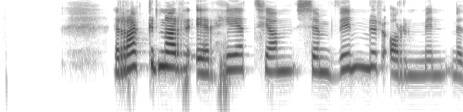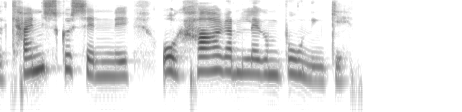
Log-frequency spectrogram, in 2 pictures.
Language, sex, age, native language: Icelandic, female, 20-29, Icelandic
